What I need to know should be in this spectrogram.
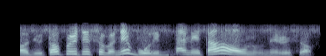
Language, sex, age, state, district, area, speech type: Nepali, female, 18-30, West Bengal, Kalimpong, rural, conversation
